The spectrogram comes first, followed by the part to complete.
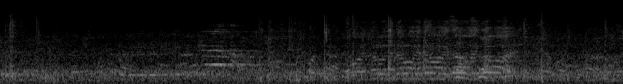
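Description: Boxing arena ambience during a bout: a steady crowd murmur with scattered shouted voices in the middle, and light sharp knocks of footwork and glove contact in the ring.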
